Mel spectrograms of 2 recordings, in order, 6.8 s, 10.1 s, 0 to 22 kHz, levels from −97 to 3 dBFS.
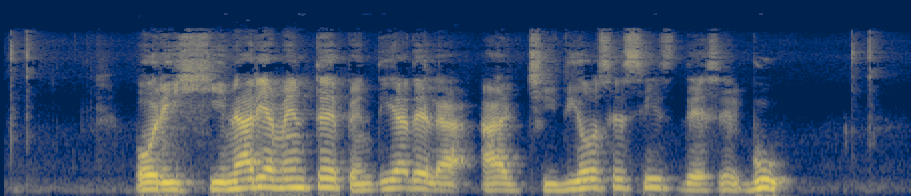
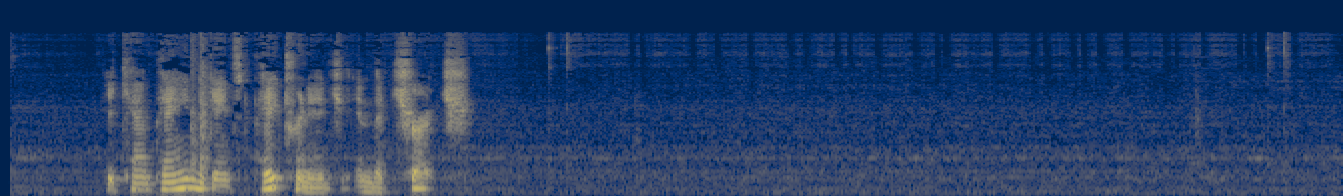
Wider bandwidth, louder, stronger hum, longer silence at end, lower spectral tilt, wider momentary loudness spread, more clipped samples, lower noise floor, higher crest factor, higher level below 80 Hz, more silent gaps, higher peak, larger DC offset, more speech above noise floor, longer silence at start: about the same, 12 kHz vs 11.5 kHz; first, -17 LUFS vs -25 LUFS; neither; second, 0.95 s vs 6.6 s; about the same, -5.5 dB/octave vs -5.5 dB/octave; about the same, 9 LU vs 10 LU; neither; second, -55 dBFS vs -63 dBFS; second, 16 dB vs 24 dB; about the same, -54 dBFS vs -58 dBFS; neither; first, -2 dBFS vs -6 dBFS; neither; about the same, 38 dB vs 38 dB; first, 1 s vs 0.8 s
